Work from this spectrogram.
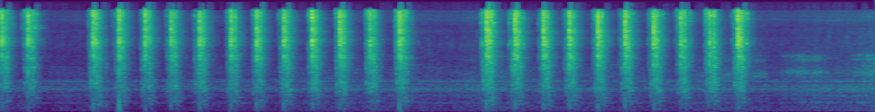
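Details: Smith Corona Coronet XL Coronamatic electric typewriter, switched on and humming. Crisp, evenly spaced keystrokes about three a second in two runs, each strike clean with no drag or misfire; normal typing operation.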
